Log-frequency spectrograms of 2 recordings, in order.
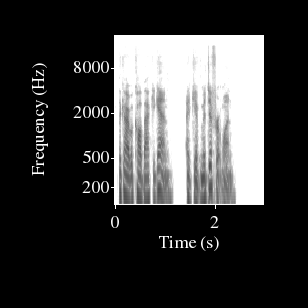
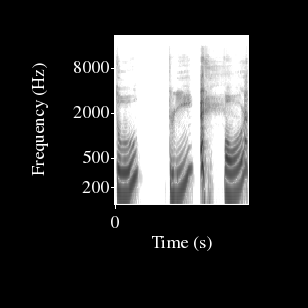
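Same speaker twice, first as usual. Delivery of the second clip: spaced-out counting in a put-on Indian accent; 3 semitones higher, much slower than usual. Mother imitating her son reciting a fake number, Indian accent. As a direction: count one by one, lilting upward, Indian accent. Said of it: "in an Indian accent that".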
